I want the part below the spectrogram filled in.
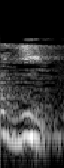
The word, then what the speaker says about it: ییل: دانشگاه ییل رو به خاطر نوع تلفظ نوشتارش بعضی یاله تلفظ میکنن، یال یا یاله، اما ییل درست صحیحشه.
